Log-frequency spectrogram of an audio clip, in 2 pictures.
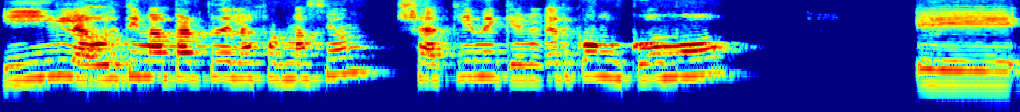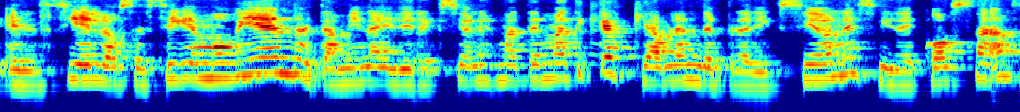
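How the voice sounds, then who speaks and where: Her intonation lively, a woman talks at a moderate pace with a fairly high pitch. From Argentina, Bariloche (Patagonia). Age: 40s. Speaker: astrologer and astrology teacher. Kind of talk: interview.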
